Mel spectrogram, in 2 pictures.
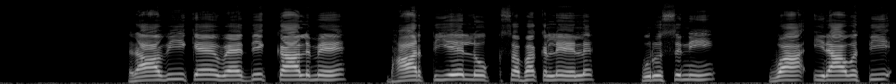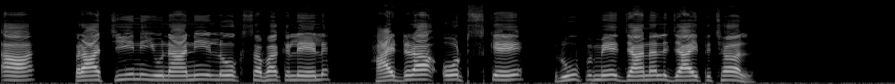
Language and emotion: Maithili, neutral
